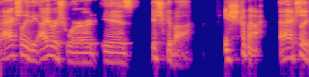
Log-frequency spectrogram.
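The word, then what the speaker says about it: uisce beatha: So actually, the Irish word is Ishkabah. Ishkabah. Actually, it's Ishkabaha is how they pronounce it in Ireland and Scotland.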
